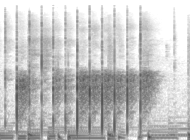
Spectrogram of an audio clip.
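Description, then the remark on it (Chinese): A burst of sharp, uneven claps welcoming a guest, an orthopedic attending physician, with a soft wash of applause behind them, running steadily for a few seconds over a low, stepping musical backdrop before tapering off. “让我们热烈掌声来欢迎 Doctor E”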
